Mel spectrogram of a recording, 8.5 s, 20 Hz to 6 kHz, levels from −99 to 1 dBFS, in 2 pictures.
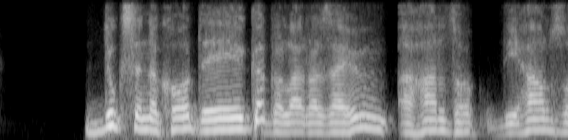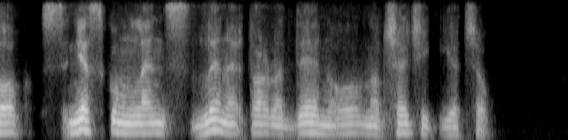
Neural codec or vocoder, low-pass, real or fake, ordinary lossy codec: codec, 16 kHz in and 24 kHz out, 0.4 kbps, LongCat-Audio-Codec, fine tuned four codebook decoder; 5.4 kHz; fake; Opus, 24 kbps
